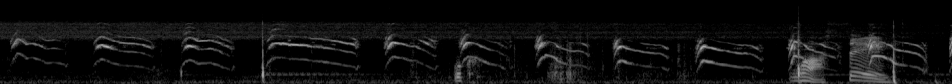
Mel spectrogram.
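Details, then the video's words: Abandoned puppy, one of three born to a stray dog, found in a plastic greenhouse in a backyard, calling loudly: high, drawn-out yelping cries that slide downward, repeated about once a second, with brief human voice between calls. "Oh cielo, ci sono tre cuccioli qui! Uno di loro sta abbaiando molto forte."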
